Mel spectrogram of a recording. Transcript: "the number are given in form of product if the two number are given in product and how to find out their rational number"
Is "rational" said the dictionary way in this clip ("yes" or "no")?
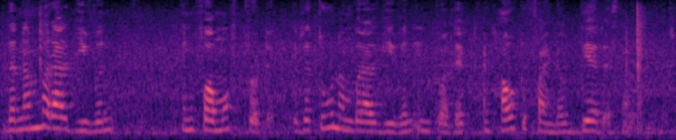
no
